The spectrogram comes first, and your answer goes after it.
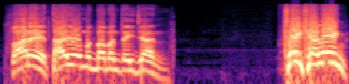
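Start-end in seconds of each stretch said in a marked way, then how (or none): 2.8-3.5 sudden loud, high call to wait; urgent shout. Real, not acted. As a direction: shout to halt the dog right away. Biglang pinipigilan ang aso. (biglang sigaw na pagpigil)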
